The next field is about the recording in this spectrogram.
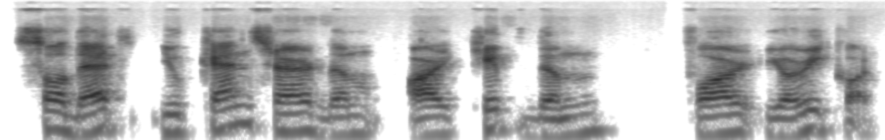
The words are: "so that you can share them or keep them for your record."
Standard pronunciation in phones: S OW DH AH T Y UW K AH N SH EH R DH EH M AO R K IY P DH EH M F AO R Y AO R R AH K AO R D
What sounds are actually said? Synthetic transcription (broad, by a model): S OW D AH T Y UW K AH N S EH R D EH M AO R K IY P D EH M F AO R Y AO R R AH K AO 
